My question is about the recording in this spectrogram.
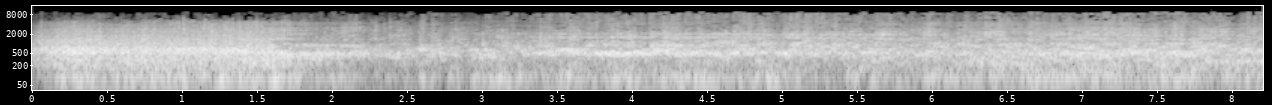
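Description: Loud, continuous rumbling noise with no distinct bangs: the on-scene sound of a firecracker factory fire.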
